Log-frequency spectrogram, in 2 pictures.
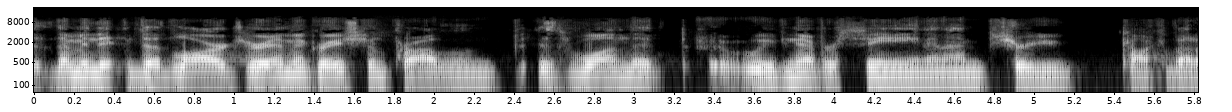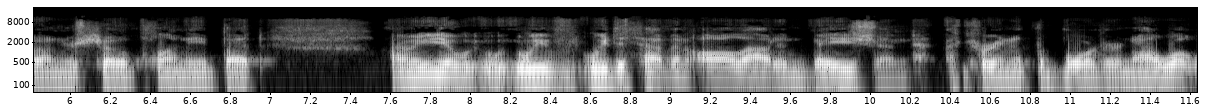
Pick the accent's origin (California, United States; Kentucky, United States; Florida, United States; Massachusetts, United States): California, United States; that appeared to be gypsies in my hometown, Romanian gypsies. And I can tell you that I've never seen Romanian gypsies in my part of California.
